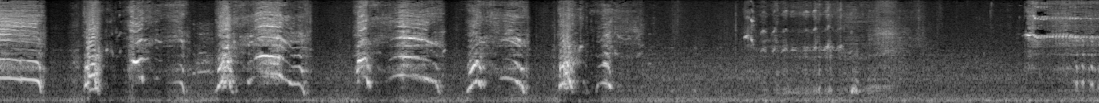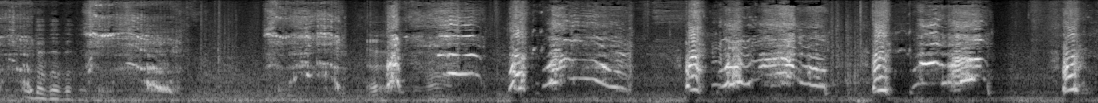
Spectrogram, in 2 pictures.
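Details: Excited dog in a car as it nears home, whining and screeching: a long series of short, high yelping whines with rising and falling pitch, with a steady low engine rumble underneath.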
